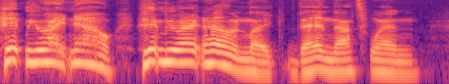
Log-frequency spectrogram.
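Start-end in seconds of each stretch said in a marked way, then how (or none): 0.0-1.7 very high-pitched, furious screaming. Retelling a confrontation where a man screamed at them, retelling angry screaming. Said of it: "he was just screaming like".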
